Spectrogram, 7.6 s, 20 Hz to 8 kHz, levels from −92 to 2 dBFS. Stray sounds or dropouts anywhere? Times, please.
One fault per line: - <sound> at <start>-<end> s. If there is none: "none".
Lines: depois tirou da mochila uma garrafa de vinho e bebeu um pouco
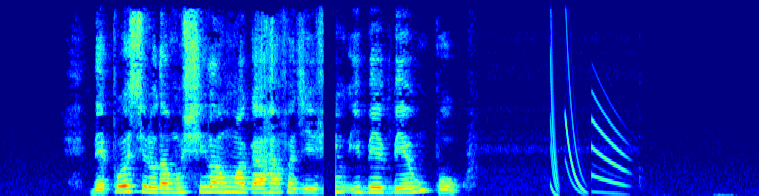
- dropout at 3.2-3.4 s
- chirp at 5.5-6.4 s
